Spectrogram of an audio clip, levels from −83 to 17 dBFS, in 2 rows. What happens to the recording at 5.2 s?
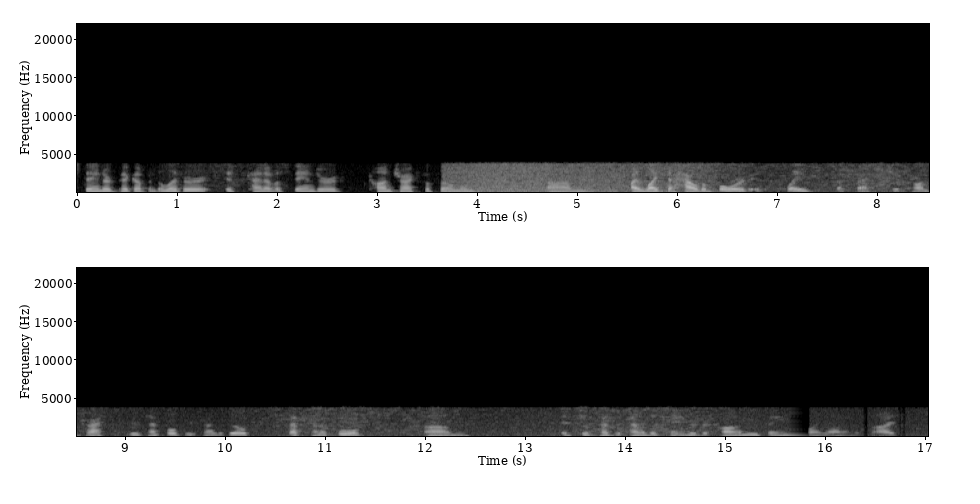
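At 5.2 s the noise suppressor is catching up. Room noise jumps by about 18 dB at roughly 3.5 s, and the suppressor's noise estimate lags behind it from 3.64 to 6.70 s. The noise therefore comes through with less reduction, about 13 dB, and sinks as the estimate adapts over those 3.06 s.

Noise suppressor artifacts also run through the whole clip. The suppressor cuts bands it judges to be steady noise by about 17 dB, frame by frame, so the remaining noise rises under the speech and sinks between words.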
